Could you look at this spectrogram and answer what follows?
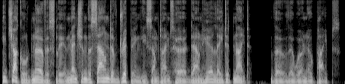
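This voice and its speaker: A man with an extremely low voice narrates a detective story in the first person. His delivery is measured and literary, with expressive rises and falls in pitch. The recording is close and dry. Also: no echo.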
